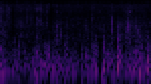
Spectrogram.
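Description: Gusty wind buffets the microphone on a steep, windswept mountainside in Bolivia, a steady low rumble with uneven surges.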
